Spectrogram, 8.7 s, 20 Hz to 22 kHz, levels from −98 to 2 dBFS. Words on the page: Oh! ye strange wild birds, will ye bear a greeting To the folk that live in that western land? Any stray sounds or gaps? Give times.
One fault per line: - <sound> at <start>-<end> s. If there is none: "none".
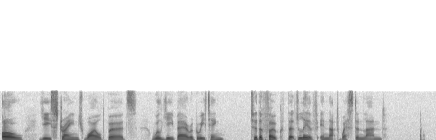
- laugh at 8.4-8.5 s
